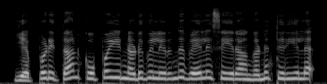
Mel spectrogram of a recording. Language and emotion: Tamil, surprised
